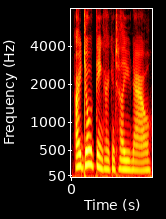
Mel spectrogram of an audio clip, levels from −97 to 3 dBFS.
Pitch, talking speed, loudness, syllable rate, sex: 175 Hz, 295 wpm, -19 LUFS, 5.4 syllables/s, female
